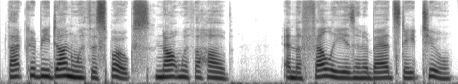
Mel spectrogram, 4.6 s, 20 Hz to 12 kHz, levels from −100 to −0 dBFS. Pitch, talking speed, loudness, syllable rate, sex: 205 Hz, 260 wpm, -19 LUFS, 6.0 syllables/s, female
